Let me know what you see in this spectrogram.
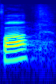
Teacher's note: اوپر کے دانتوں کے کنارے اور نچلے ہونٹ کے تری والے حصے سے ادا کیا جائے گا۔ اوپر کے دانتوں کے کنارے کو نچلے ہونٹ کے تری والے حصے سے ملائیے اور آپ ادا کرنے کی کوشش کریں۔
